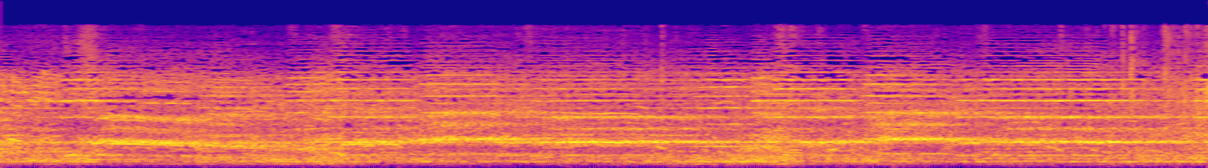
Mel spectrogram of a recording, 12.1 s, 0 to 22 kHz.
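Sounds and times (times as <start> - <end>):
band playing: 0.0 - 12.0
stadium crowd singing: 0.0 - 12.0.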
